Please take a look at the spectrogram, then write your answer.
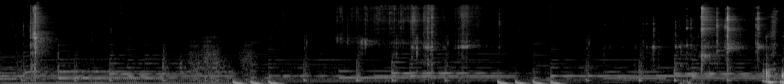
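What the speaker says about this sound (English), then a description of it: "Get a garlic crusher, best tool in the kitchen." A handheld garlic crusher pressing garlic cloves in a home kitchen, giving a series of close crunching squeezes and metallic clicks over a background hum with a steady tonal drone.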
